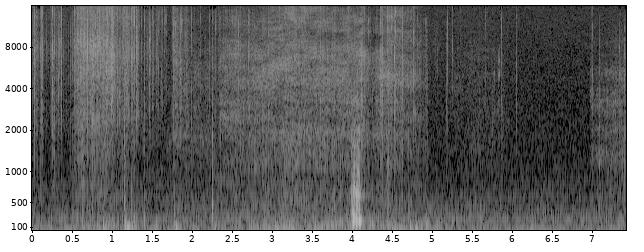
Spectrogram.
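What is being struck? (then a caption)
Foil-lined bubble mailer. Long nails and fingertips scratch and tap a flat, thin, flexible metallic foil insulated bubble mailer bag. They make a steady bright, crinkly rustle, broken by a few short taps, with the sharpest one landing about four seconds in. The scratching then continues more softly to the end.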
